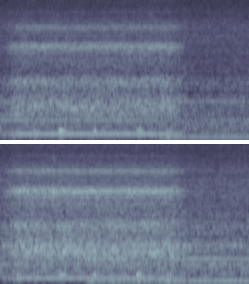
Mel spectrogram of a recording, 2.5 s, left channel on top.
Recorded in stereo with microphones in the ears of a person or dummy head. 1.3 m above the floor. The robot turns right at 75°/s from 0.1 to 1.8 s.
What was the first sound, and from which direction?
Only background noise.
